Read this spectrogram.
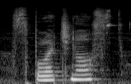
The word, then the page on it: společnost: [spɔlɛtʃnɔst]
